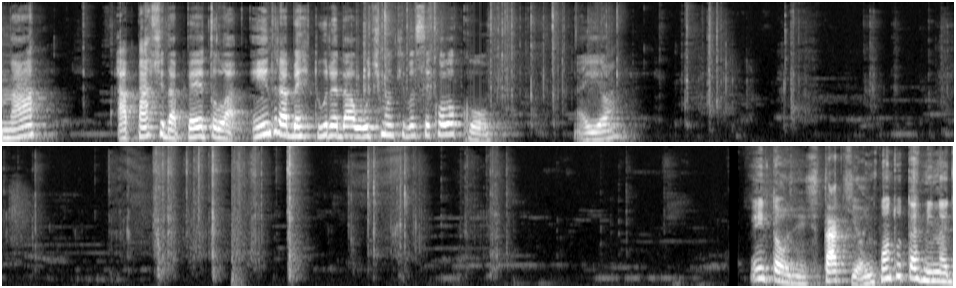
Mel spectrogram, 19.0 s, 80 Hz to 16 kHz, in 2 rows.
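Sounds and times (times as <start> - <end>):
stiff paper rustling and crinkling: 3.5 - 14.8.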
